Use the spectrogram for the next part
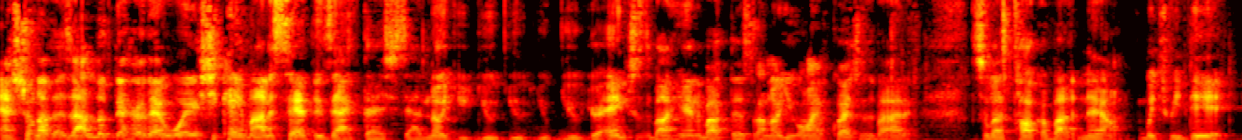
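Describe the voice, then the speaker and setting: A man's voice: medium pitch, flat delivery, fast talker, creaky, fairly bright tone. A man talking casually to his viewers, earnest and rambling with many restarts, sounding a bit nasal and stuffed up. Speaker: vlogger. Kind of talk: casual personal talk to camera.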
